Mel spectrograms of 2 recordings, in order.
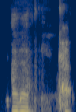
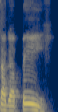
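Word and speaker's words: ἀγάπη: Agape. El acento está en la alfa. Agape. No es agapei. La yota no se no se pronuncia. Es agape.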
